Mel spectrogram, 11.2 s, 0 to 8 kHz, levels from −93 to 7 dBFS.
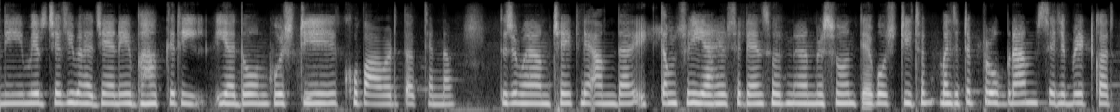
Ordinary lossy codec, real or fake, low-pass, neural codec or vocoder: none; fake; 7.2 kHz; codec, 16 kHz, 1 kbps, X-Codec, HuBERT features, trained on balanced general audio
